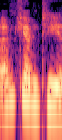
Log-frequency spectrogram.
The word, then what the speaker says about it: MGMT: might think it's pronounced management but no they've stated specifically that it is that you say it mgmt not management so mgmt is kind of uh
